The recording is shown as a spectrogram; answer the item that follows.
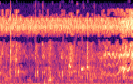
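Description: A gray langur chewing an apple: faint scattered chewing clicks over a low steady rumble.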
